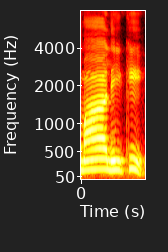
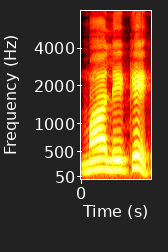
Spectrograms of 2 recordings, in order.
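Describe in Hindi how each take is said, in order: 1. शब्द 'ee' स्वर पर खत्म होता है। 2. शब्द 'ay' स्वर पर खत्म होता है। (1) "दुरुस्त है" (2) "मजहूल पढ़ देते हैं ... ये गलत है"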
